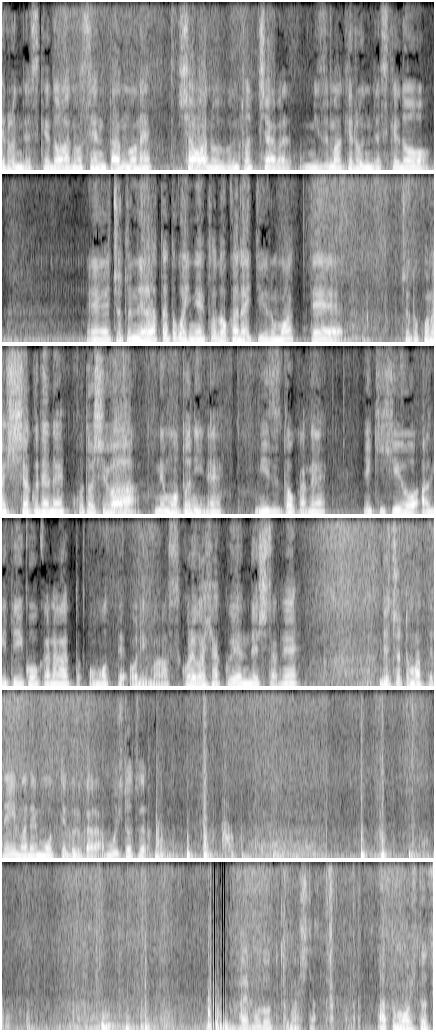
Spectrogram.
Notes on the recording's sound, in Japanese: 風が強く自動車の中での撮影となりました（初です！）。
